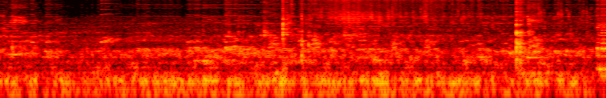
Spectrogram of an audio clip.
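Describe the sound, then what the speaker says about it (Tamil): Onions go into a pan for mushroom gravy and are stirred, producing a low sizzle with soft utensil scrapes and a few light clinks against the pan. A voice speaks over the cooking. "இப்ப நம்ம வெங்காயம் போட்டுடலாம்."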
